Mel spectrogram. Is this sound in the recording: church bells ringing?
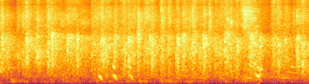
no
